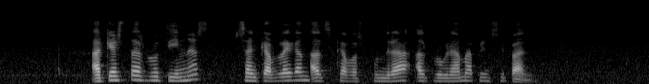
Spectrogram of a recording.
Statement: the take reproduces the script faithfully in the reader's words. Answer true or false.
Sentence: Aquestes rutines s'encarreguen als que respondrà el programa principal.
true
